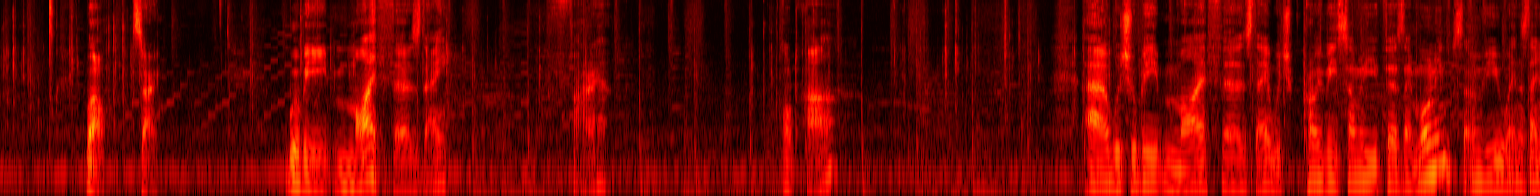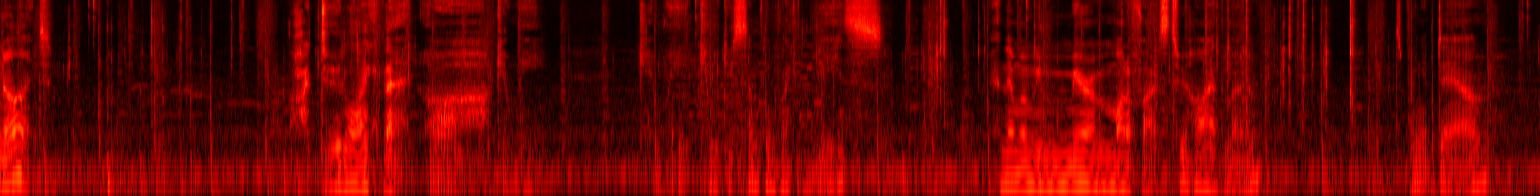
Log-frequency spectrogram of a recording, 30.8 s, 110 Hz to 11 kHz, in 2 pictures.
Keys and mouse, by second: 1.1 ctrl+z, 2.8 r, 4.2 KP_3, 8.0 alt+r, 8.7 r, 10.5-30.8 shift+middle drag, 11.1 g, 11.7 r, 12.3 g, 15.8 z, 18.7 KP_7, 19.7 g, 24.3 g, 26.7 KP_3, 27.3 g.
